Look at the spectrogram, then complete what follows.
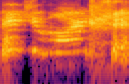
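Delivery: very high, delighted, joyful cry. Retelling getting two messages at once: imitating own joyful scream. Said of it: "I literally screamed out".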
